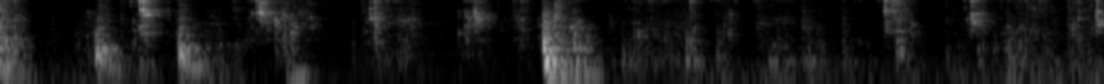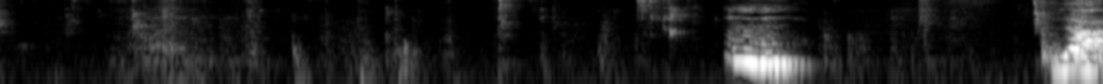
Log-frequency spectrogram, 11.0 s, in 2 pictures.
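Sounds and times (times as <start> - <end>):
people chewing: 0.0 - 10.8.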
